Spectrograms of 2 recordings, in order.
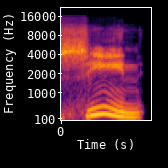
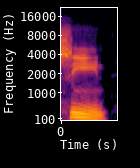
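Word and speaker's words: Cine: And Seen and that's how it's pronounced, Seen.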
